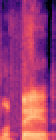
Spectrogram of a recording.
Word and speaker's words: Lafayette: He's actually from the the other town that's hard to pronounce if you're not from here, which is Lafette, which he says Lafette is right.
